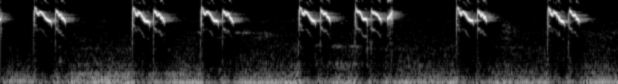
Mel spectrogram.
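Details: Buxton's white-eye singing in the morning, a lure recording meant to make caged birds open their beaks and sing, mixed with Crested Jay sounds: paired and tripled piercing, falling whistles, about seven bursts.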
